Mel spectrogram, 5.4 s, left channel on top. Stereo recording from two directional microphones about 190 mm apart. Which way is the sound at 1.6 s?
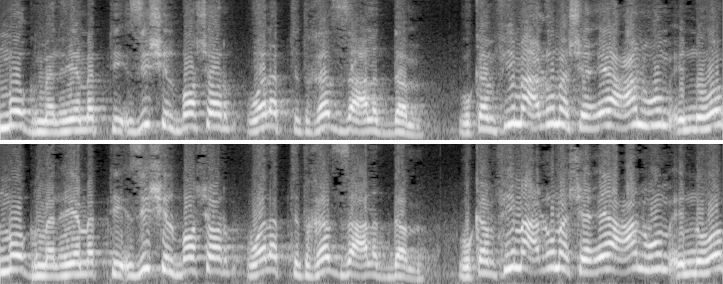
15° right (ahead or behind).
